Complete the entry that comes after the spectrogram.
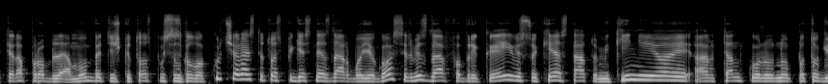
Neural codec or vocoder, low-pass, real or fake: autoencoder, 48 kHz, 128 numbers a frame, DAC-VAE, trained on Japanese speech; 10.8 kHz; fake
